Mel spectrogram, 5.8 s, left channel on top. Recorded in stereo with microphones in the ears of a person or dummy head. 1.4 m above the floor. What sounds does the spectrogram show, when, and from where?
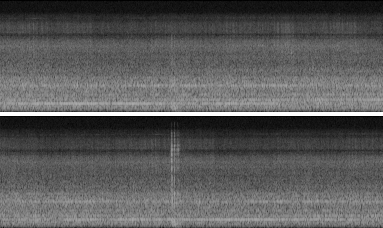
2.6 s a door slam: 75° right (ahead or behind)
